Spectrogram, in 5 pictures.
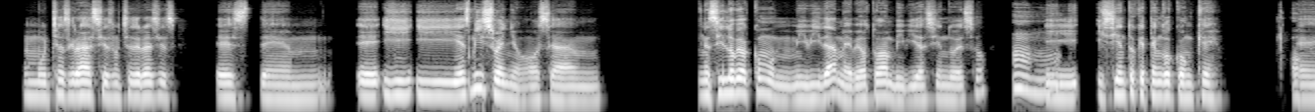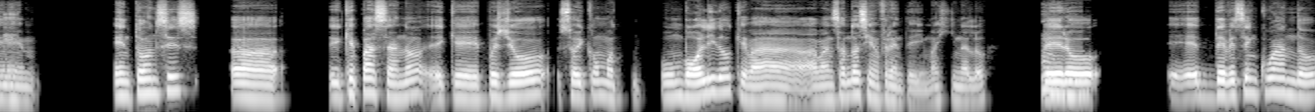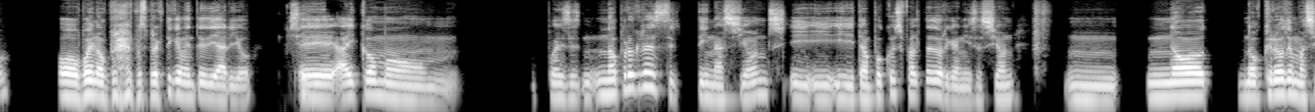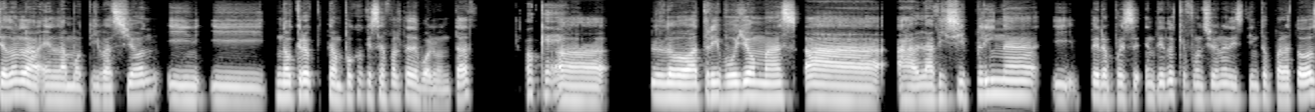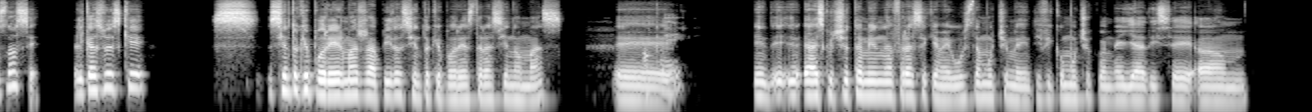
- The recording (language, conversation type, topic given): Spanish, advice, ¿Qué te está costando más para empezar y mantener una rutina matutina constante?
- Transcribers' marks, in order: tapping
